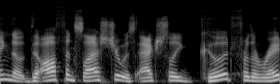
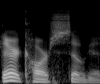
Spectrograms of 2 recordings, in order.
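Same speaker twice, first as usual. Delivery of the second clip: sarcastic, mocking tone, pitched lower; 7 semitones lower than usual. Praising a quarterback while the other speaker notes it: sarcastic. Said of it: "I know you're being sarcastic".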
